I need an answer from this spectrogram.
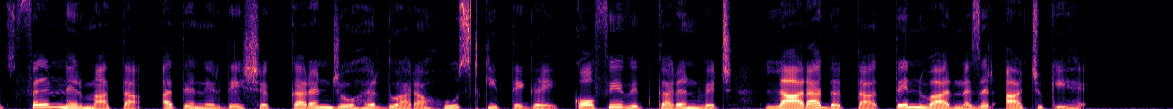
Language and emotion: Punjabi, neutral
